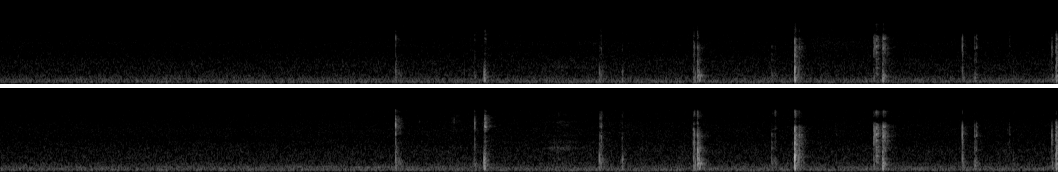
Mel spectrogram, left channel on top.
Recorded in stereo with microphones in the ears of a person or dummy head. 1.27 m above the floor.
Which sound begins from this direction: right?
Footsteps, at 4.0 s.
